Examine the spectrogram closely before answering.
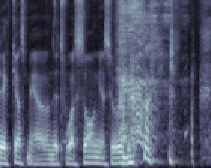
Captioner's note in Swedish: skratt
